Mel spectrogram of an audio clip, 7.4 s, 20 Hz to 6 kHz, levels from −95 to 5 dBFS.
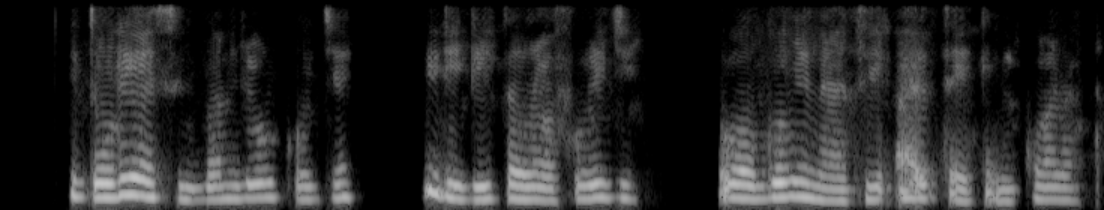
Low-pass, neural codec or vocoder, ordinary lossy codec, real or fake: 5.4 kHz; codec, 16 kHz, 2 kbps, FreqCodec, smaller model; none; fake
